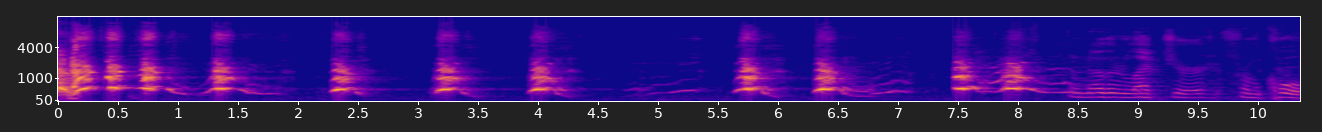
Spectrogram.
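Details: Dogs barking during the third week of bench training for Gustl, a Deutsch Drahthaar puppy; the older dog Colt lectures the little one to settle down. Short harmonic barks come in quick clusters, ending in wavering whiny tones.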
